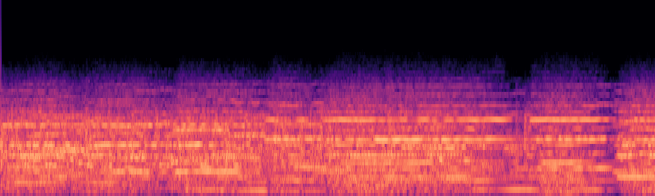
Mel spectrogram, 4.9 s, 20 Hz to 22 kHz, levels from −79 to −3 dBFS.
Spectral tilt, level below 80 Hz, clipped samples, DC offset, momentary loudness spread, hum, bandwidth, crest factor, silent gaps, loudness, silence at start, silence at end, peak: -7.5 dB/octave; -58 dBFS; under 0.1%; under 0.1%; 3 LU; none; 7 kHz; 10 dB; none; -15 LUFS; 0 s; 0 s; -6 dBFS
